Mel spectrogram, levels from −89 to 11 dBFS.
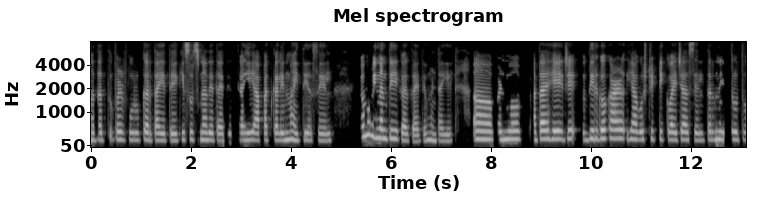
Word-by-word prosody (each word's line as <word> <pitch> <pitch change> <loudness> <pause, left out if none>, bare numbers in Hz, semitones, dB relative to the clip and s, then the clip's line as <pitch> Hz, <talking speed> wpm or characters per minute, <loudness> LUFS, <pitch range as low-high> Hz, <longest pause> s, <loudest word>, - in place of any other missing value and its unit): मदत 210 0 -3
भरपूर 210 -1 -2
करता 200 -2 +2
येते, 195 -1 -1
की 215 - -4
सूचना 215 0 -1
देता 200 -2 -1
येते, 190 - -3 0.2
काही 205 +1 -1
आपत्कालीन 205 0 0
माहिती 210 -2 -1
असेल 195 -1 -5 0.6
किंवा 300 - +2
मग - - -1
विनंतीही 255 -4 +3
करता 190 -3 -1
येते 175 +2 -6
म्हणता 195 -3 -4
येईल. 180 0 -6 0.4
अ, 230 - +2 0.4
पण 225 0 0
मग 235 0 +2 0.3
आता 235 +3 +5 0.2
हे 235 0 +6 0.2
जे 245 0 +2 0.3
दीर्घकाळ 250 +1 +4
ह्या 230 -1 +1
गोष्टी 225 +2 -3
टिकवायच्या 220 -1 0
असेल, 210 -1 -4
तर 220 0 -1
नेतृत्व 220 -1 -2
215 Hz, 145 wpm, -23 LUFS, 200-230 Hz, 0.6 s, हे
